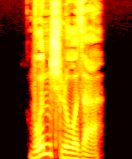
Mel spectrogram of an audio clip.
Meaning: inflection of wunschlos: 1. strong/mixed nominative masculine singular 2. strong genitive/dative feminine singular 3. strong genitive plural
- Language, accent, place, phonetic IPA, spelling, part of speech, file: German, Germany, Berlin, [ˈvʊnʃloːzɐ], wunschloser, adjective, De-wunschloser.ogg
